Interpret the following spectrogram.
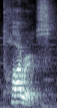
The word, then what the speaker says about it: Taurus: A pronúncia correta é Taurus. Taurus. Lembra desse T que ele é um T, Taurus.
